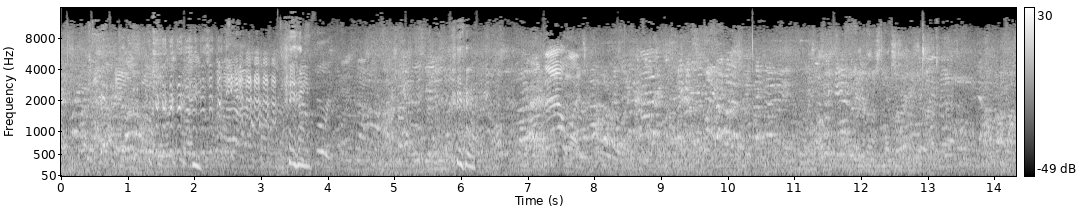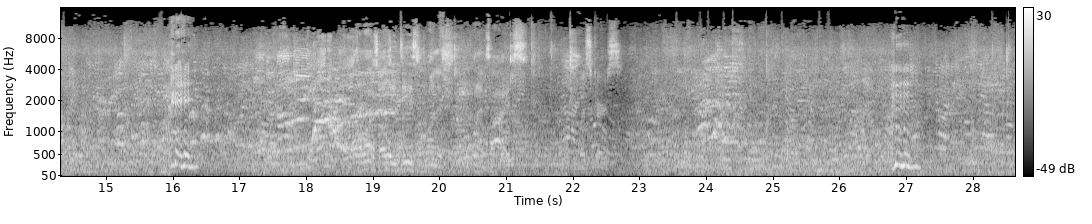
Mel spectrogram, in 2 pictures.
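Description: Young men and women talk and laugh close by.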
